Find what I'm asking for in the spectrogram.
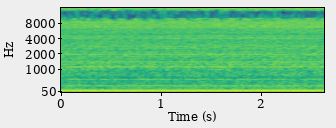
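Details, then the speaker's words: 2002 BMW 330Ci after rear subframe work, cold start after 24 hours sitting: smooth, even idle with a steady extra hum from the secondary air pump, which then switches off; an earlier ticking was suspected to be a collapsed lifter; normal cold idle. "but that sounds like a perfectly healthy engine to me it's making some extra noise cuz the secondary air pump is running and that'll turn off in a second here"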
